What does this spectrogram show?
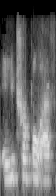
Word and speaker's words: AFFF: forming foam [AFFF - pronounced A triple F], which is quite a mouthful. I will probably call it AFFF generally. But AFFF is used to put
